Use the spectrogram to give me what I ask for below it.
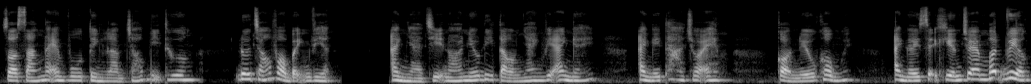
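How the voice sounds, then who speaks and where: A woman's voice: fairly low pitch, a little fast, darkish tone, husky. A woman voicing a frightened young woman teacher who pleads and cries out. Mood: pleading. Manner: pleading, tearful.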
